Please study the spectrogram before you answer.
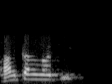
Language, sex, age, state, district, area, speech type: Sindhi, male, 45-60, Maharashtra, Mumbai Suburban, urban, conversation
